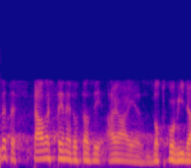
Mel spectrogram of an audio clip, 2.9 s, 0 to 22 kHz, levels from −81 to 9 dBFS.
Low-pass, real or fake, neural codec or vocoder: 3.6 kHz; fake; codec, 16 kHz, 4 kbps, FreqCodec, larger model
